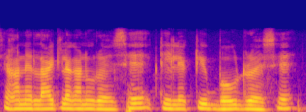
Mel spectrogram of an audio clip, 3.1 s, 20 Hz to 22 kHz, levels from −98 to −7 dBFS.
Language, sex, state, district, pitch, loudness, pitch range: Bengali, male, Assam, Hailakandi, 150 Hz, -17 LUFS, 145-160 Hz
